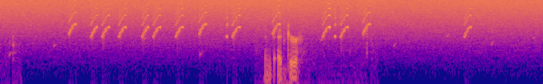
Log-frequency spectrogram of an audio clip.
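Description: Short electronic menu blips chirp in quick succession.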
